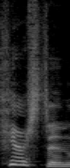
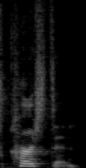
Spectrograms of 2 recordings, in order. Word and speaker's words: Kirsten: It's like Kerr, like fur. So it's Kirsten. Not Kirsten, like we've been saying. It's Kirsten.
